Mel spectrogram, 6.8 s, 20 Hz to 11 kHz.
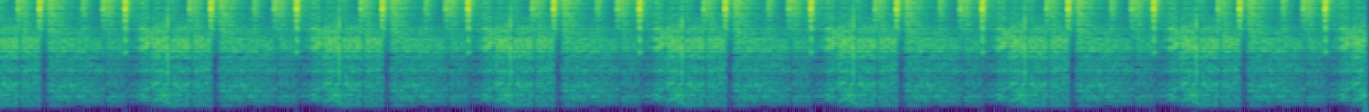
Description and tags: Space Tunnel 6
beat, dance, electronica, loop, processed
